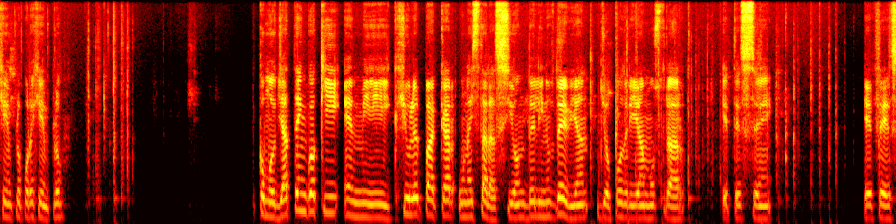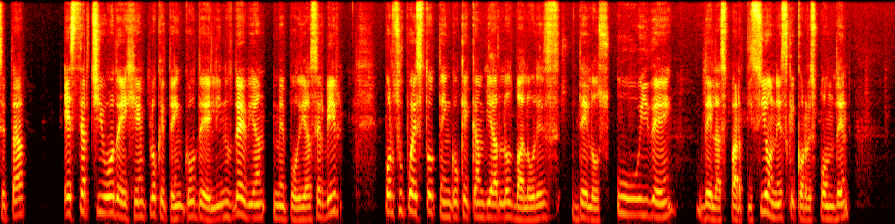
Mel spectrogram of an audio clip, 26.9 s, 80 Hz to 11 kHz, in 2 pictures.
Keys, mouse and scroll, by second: 0.0 click, 1.5 super+Return, 8.4-13.0 typing, 15.7-19.7 drag, 20.5 click, 21.3-24.2 drag, 24.4-25.1 typing, 24.6 click.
